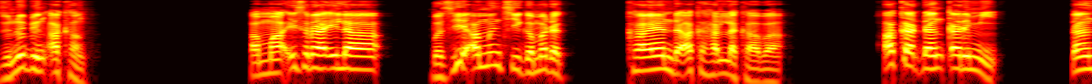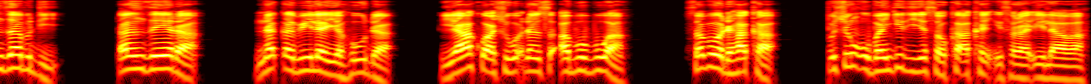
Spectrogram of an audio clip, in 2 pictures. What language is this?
Hausa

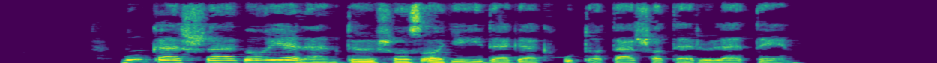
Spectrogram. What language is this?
Hungarian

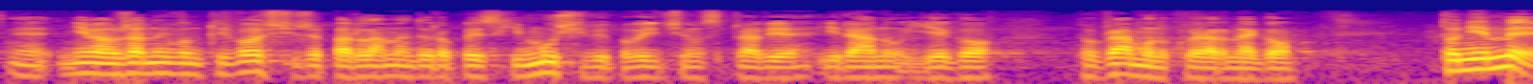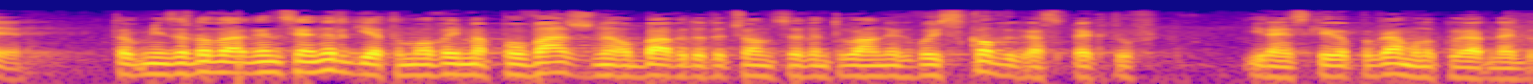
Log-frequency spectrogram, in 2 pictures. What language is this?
Polish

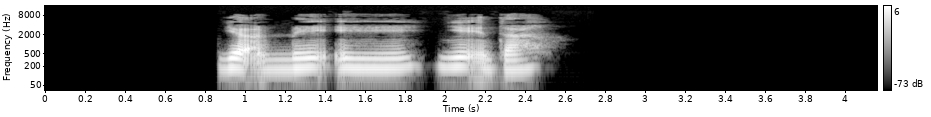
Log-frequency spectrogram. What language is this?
Tepeuxila Cuicatec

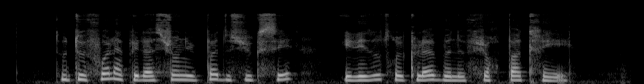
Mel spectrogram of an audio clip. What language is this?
French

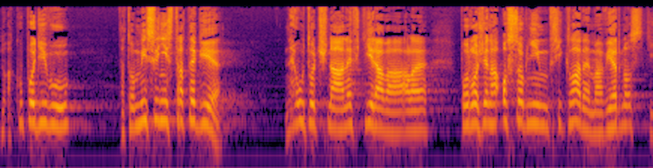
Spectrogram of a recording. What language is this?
Czech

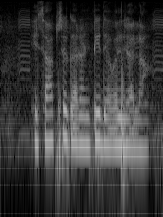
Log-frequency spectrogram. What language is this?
Bhojpuri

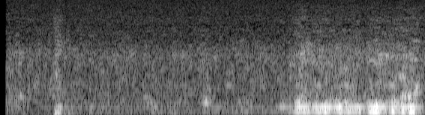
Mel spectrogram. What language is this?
Urdu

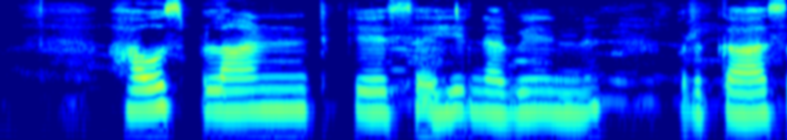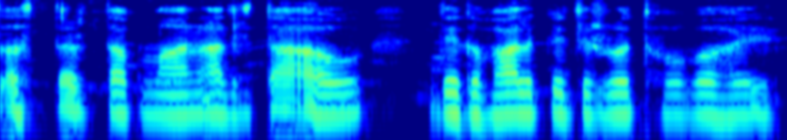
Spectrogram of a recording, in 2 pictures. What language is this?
Magahi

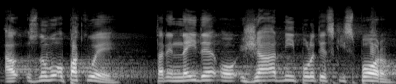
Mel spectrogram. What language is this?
Czech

